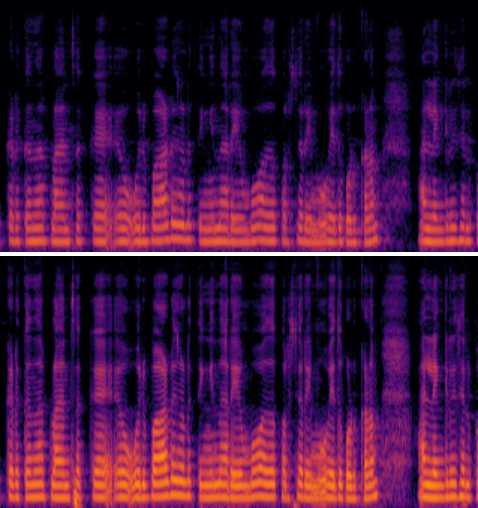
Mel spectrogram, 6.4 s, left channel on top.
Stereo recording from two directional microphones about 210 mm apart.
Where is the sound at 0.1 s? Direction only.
40° right (ahead or behind).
